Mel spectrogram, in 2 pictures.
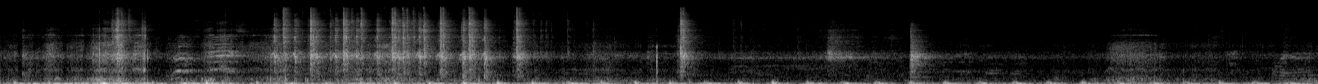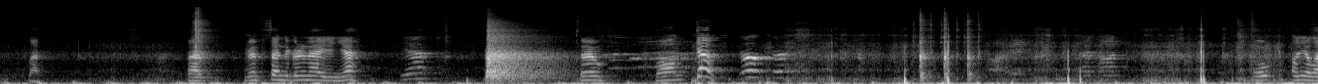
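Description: Airsoft pellets crack against a wooden door in rapid bursts.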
